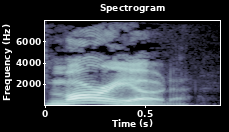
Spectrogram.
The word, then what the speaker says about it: Mariota: It's Mariota.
